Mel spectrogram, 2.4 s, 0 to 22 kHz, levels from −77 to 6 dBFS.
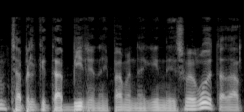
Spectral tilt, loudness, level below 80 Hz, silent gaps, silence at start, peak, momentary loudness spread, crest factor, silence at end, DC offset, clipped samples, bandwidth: -8 dB/octave; -18 LUFS; -30 dBFS; none; 0 s; -2 dBFS; 5 LU; 16 dB; 0 s; under 0.1%; under 0.1%; 12 kHz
